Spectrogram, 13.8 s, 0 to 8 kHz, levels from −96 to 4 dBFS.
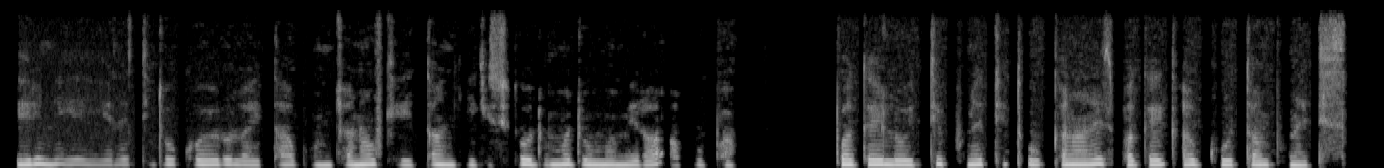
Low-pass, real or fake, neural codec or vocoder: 7.2 kHz; real; none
